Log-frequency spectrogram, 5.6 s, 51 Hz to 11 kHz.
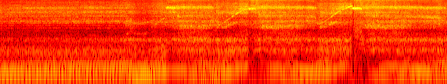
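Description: Toyota Supra's twin-turbo 2JZ-GTE straight-six idling steadily, then blipped about four times, roughly once a second, from about a third of the way in. Each rev rises and falls with a high turbo whistle climbing with it.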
